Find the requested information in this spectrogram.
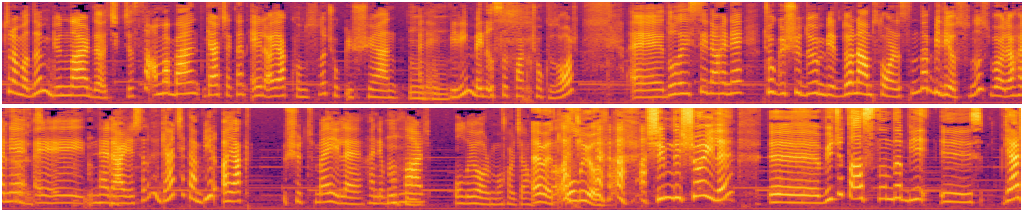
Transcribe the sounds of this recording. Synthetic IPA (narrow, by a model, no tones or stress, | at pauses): t̪ʰuɾamad̪ɯːmɟynlʲæɾd̪ɛat͡ʃʰɯ̥k̚t͡ʃʰasɯʔamabænɟæɾt͡ʃʰɛc̚t̪ʰænɛlʲajakʰːo̞nusund̪at͡ʃʰo̞kyʃyjænhanibiɾijimbe̞niɯsɯt̪mak̚t͡ʃʰo̞kzo̞ɾ̥ | ɛːd̪o̞lˠajɯsɯjlʲˠaɦanɪ | t͡ʃʰo̞kyʃyd̪yːmbiɾd̪ø̞næmso̞nɾasɯnd̪abilʲijo̞sunuzbø̞jlʲɛɦaniɛːne̞lʲæɾjaʃad̪ɯmɟæɾt͡ʃʰɛc̚t̪ʰænbiɾajak | yʃyt̪ʰmɛlʲɛhanibunlˠaɾ | o̞lˠujo̞ɾmʊɦo̞d͡ʒamevɛtalˠaolˠujo̥ʃimd̪ɪʃøjlʲɛɛːvyd͡ʒut̪aslˠɯnd̪abiː | ɟæɾ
